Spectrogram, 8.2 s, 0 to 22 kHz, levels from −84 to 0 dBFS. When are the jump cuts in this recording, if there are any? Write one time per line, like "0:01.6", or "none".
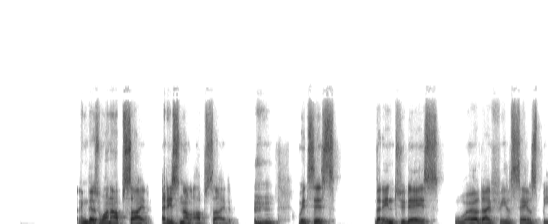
0:06.7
